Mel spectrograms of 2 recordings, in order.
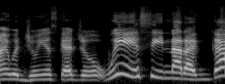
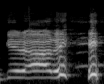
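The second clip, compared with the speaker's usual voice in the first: laughing through a quote; 4 semitones higher, 6 dB louder than usual. Retold or imitated. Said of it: "I was laughing".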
